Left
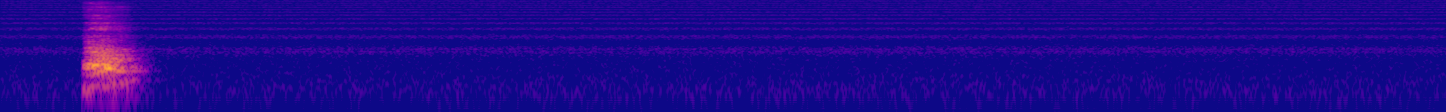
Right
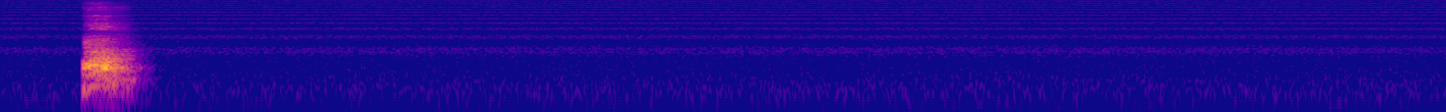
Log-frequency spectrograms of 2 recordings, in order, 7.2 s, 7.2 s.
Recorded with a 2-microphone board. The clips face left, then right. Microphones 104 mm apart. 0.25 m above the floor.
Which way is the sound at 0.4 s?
75° right (ahead or behind).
